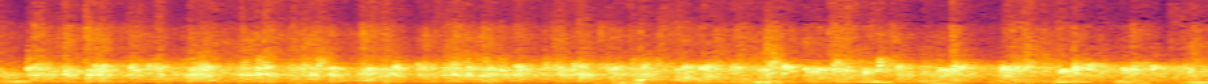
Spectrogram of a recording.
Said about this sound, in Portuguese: Então, as palmas que louvem ao ah, Senhor Jesus. Amém.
